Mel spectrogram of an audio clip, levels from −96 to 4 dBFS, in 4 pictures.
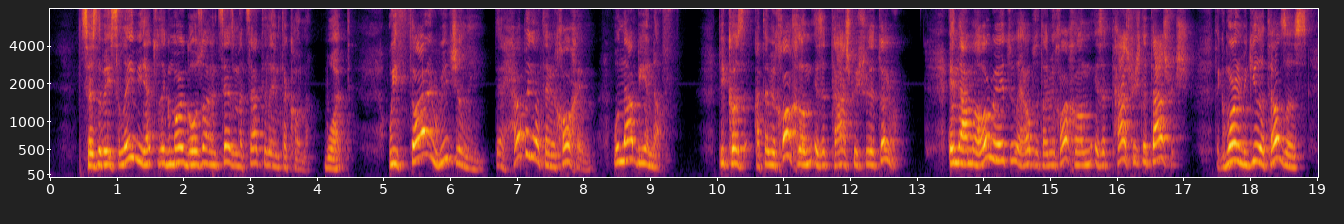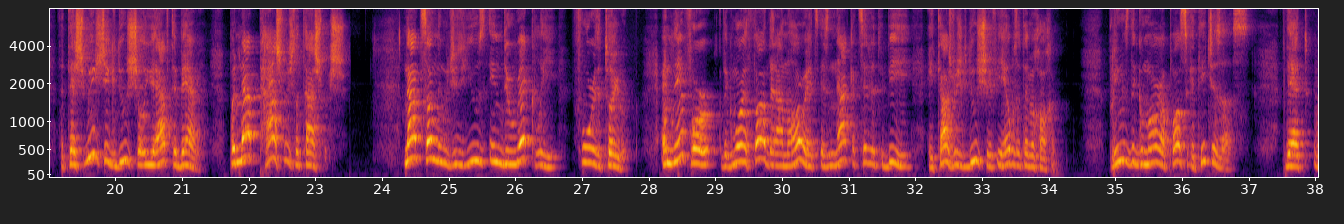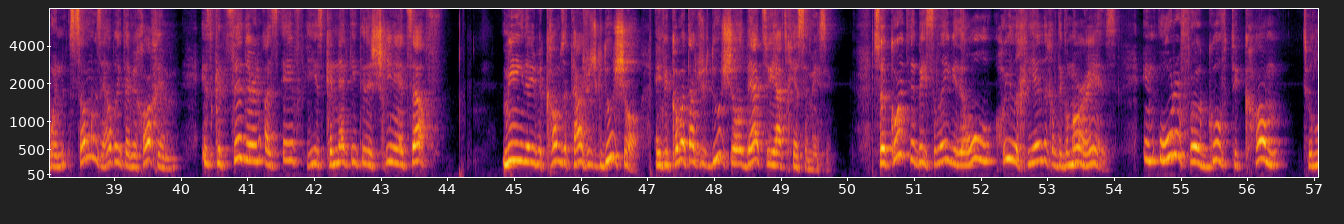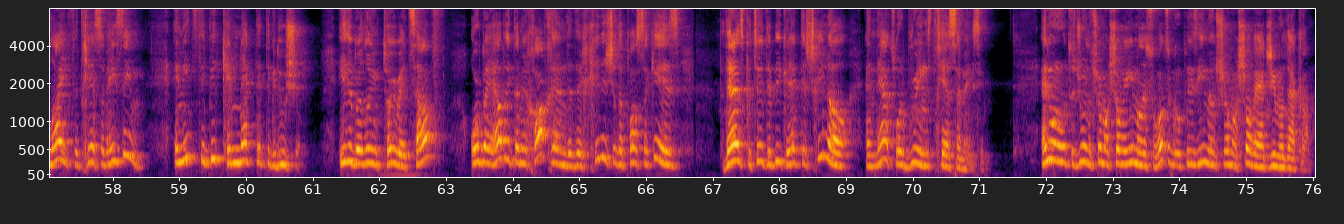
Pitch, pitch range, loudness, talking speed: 255 Hz, 225-295 Hz, -19 LUFS, 165 wpm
